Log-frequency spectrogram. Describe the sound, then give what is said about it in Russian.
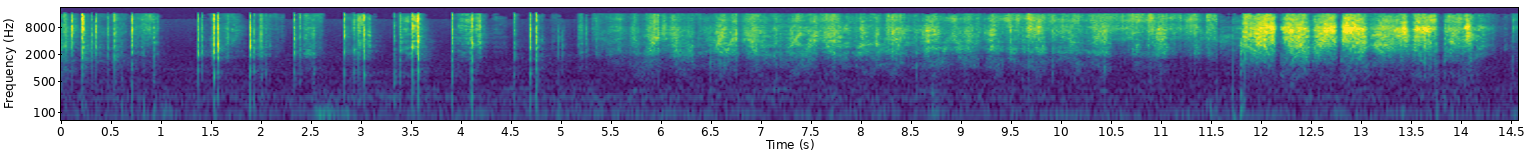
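Crinkling and rustling of a small bag as items, including a product sample and a business card, are packed into it, with sharp crackles at first, then steady rubbing that gets brighter near the end. No one speaks. “Тоже идет в пакетик.”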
